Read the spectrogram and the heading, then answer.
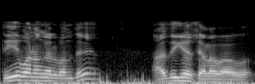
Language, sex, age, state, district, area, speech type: Tamil, male, 60+, Tamil Nadu, Namakkal, rural, spontaneous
